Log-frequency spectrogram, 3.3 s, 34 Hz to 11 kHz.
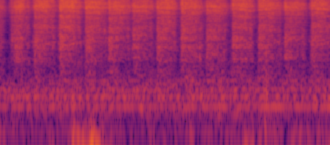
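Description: L'Oreal 3-Second Setting Mist sprays in a quick, even series of about eleven short hissing pumps, close and steady in rhythm, with no talking.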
